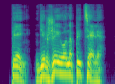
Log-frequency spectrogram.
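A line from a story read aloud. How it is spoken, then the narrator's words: Curt, abrupt order. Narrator (Russian): отрывисто бросил самый солидный из компании длинный худой жлобяра с ником Асмодей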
